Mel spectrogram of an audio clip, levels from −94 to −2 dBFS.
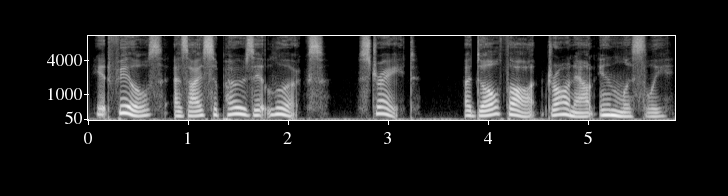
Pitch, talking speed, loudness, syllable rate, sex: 195 Hz, 135 wpm, -17 LUFS, 3.8 syllables/s, female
